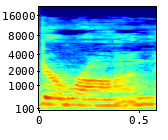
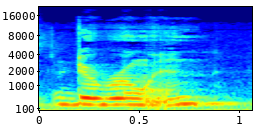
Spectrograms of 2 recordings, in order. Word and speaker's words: DeRouen: My last name is not Duran, it's DeRouen.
